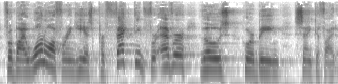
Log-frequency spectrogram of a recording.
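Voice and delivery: loud, high-pitched scripture proclamation; fervent preaching. Acted. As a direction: preach the verses at full force, punching key phrases. Preaches scripture at full force.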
